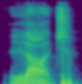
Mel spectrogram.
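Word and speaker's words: lodge: कठिनाई होगी ठीक है जैसे एल ओ एल ओ डी जी ई उच्चारण होता है लॉज अगर मैं पर लिख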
